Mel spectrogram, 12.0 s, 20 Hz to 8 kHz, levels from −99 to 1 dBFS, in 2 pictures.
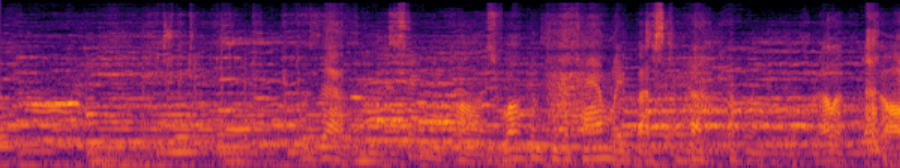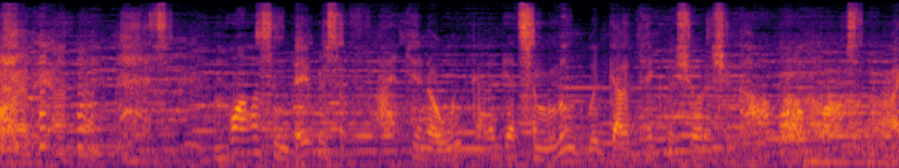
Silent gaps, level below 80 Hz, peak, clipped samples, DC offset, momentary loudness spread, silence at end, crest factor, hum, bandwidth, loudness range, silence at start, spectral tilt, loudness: none; -56 dBFS; -12 dBFS; under 0.1%; under 0.1%; 8 LU; 0 s; 20 dB; none; 8 kHz; 4 LU; 0 s; -3.5 dB/octave; -31 LUFS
